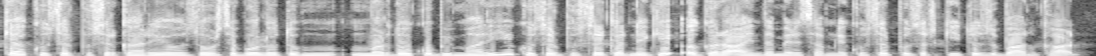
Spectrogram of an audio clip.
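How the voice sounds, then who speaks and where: A woman's voice: fairly low pitch, steady tone, mellow, no room sound, natural voice. A woman reading as a weepy, bossy young woman. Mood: tearful, scolding. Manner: tearful, scolding threats.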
